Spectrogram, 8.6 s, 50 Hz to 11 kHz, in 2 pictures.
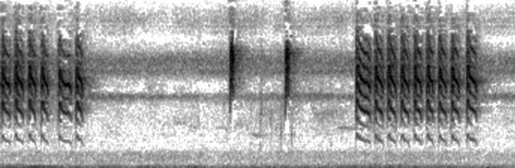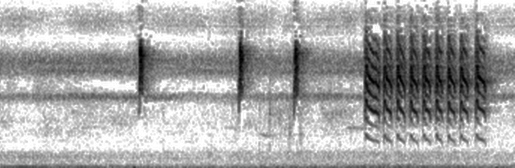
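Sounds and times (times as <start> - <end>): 
dark-necked tailorbird of subspecies atrogularis singing buzzy trills: 0.0 - 0.8, 1.9 - 4.1, 6.2 - 8.5.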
